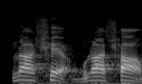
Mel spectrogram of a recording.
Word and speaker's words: 므낫세: 므낫샤 뭐 이렇게 해야 돼요. 그러니까 발음은 어떻다?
